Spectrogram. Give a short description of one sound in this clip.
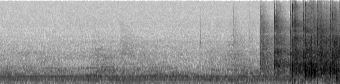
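A piano chord rings out softly and fades.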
